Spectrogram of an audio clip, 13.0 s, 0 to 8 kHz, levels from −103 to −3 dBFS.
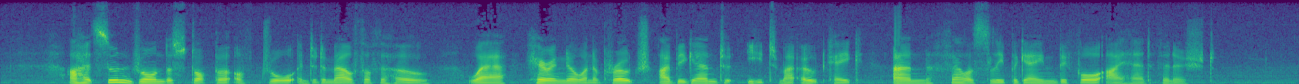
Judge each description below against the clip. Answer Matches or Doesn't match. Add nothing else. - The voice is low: Matches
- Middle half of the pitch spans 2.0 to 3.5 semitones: Doesn't match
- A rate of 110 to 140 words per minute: Doesn't match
